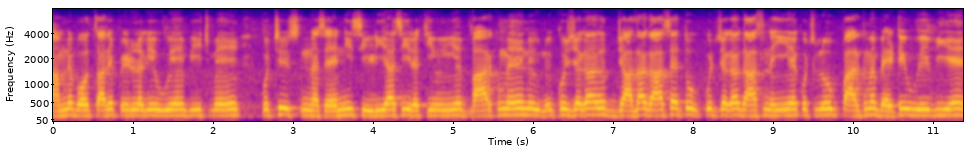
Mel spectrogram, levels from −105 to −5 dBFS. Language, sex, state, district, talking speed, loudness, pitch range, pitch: Hindi, male, Chhattisgarh, Sarguja, 205 wpm, -17 LUFS, 150-165 Hz, 160 Hz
